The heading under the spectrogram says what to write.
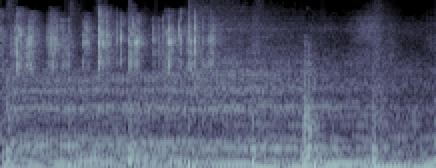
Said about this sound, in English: Sorry, I'm rolling my three dice.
